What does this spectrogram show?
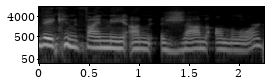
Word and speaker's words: Jeanne: LinkedIn Instagram and Facebook my name very simple Jean that's how you pronounce it right beautiful name beautiful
